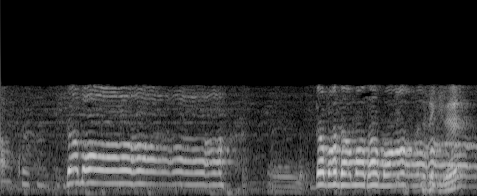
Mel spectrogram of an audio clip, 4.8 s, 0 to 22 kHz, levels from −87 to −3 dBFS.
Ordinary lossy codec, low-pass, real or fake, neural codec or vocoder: MP3, 24 kbps; 3.6 kHz; real; none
